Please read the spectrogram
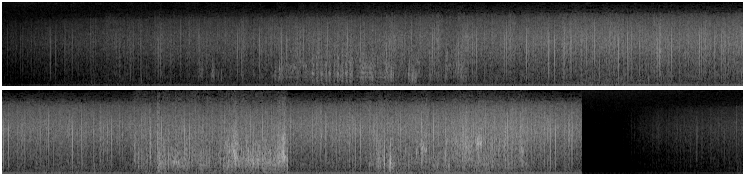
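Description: Film projector sound effect: a steady low hum under a dense clatter and crackle. It fades in, grows louder after the middle, cuts off abruptly a few seconds before the end, then fades back in.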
